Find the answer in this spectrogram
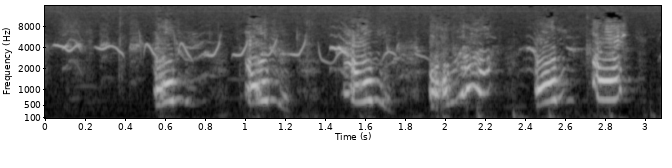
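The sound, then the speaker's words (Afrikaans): A dog barks in a quick, excited series of about six high-pitched yaps, fairly loud, with no voices around it. “die muis en hy en die hond hardloop na meneer De Beer toe en hulle maak 'n groot lawaai”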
